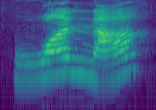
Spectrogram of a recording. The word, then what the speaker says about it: wanna: I don't wanna hold you up. Want to is linked together and makes wanna.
